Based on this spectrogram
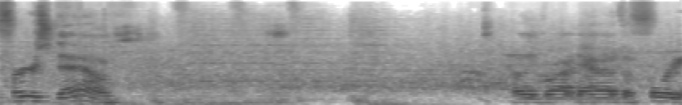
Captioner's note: crowd Noises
